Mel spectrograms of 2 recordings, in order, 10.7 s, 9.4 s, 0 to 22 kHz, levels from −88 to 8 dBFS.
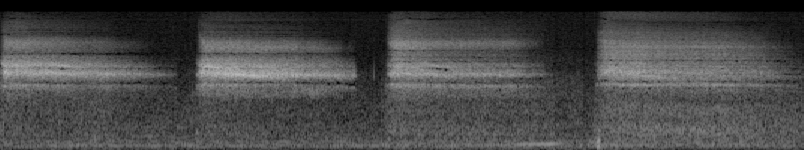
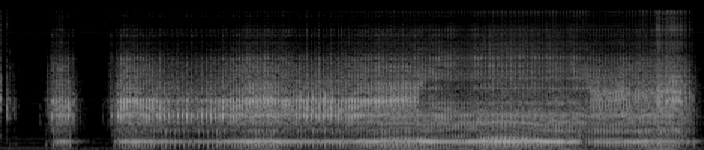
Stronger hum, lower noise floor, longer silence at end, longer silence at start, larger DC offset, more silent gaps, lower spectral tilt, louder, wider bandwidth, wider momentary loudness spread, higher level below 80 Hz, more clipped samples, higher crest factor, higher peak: neither; second, -45 dBFS vs -64 dBFS; about the same, 0 s vs 0.1 s; about the same, 0 s vs 0 s; neither; neither; second, 1 dB/octave vs -4 dB/octave; first, -20 LUFS vs -32 LUFS; about the same, 16 kHz vs 17 kHz; first, 21 LU vs 6 LU; about the same, -60 dBFS vs -58 dBFS; neither; about the same, 20 dB vs 18 dB; first, -4 dBFS vs -14 dBFS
